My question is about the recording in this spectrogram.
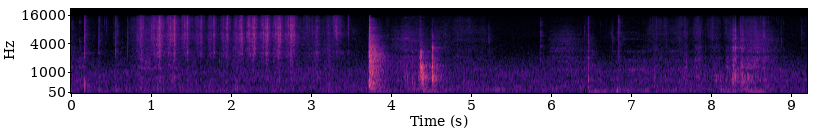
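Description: Spice shaker shaken over a steak in quick strokes for about two seconds, the steak pepper rattling. Then two sharp knocks about a second apart on the wooden board, and near the end a faint scrape of knife and fork as the chop is cut.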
